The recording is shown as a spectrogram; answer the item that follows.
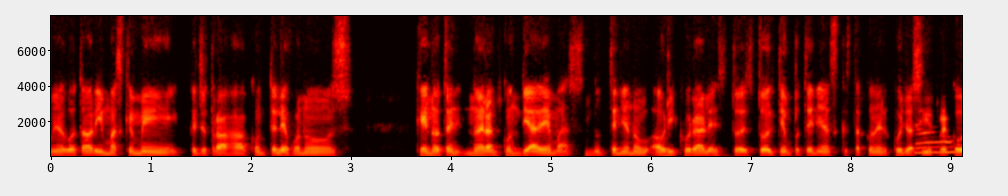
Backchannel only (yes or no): yes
